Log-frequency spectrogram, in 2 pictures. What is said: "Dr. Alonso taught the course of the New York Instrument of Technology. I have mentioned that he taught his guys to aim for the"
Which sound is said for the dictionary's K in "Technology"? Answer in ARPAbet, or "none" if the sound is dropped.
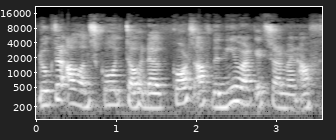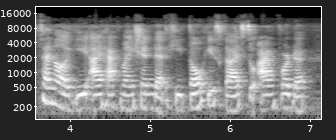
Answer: none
